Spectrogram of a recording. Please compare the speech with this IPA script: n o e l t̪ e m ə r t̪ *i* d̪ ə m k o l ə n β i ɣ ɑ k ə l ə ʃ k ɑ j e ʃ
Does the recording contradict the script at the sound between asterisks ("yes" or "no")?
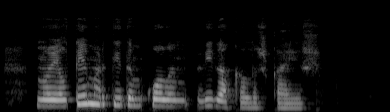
no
